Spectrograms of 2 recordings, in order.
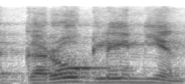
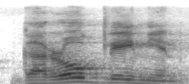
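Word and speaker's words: Garoghlanian: the reputation for honesty of the family the ganian that's how it is pronounced I checked it on YouTube right now ganian ganian tribe is famous for its honesty and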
